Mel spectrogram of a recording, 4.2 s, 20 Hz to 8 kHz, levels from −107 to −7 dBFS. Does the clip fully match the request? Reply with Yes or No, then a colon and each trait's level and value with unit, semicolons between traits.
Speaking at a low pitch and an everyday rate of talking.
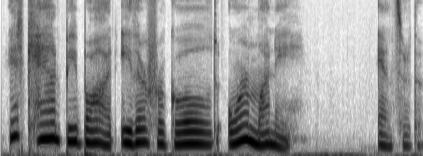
No: high, 190 Hz; average, 170 wpm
